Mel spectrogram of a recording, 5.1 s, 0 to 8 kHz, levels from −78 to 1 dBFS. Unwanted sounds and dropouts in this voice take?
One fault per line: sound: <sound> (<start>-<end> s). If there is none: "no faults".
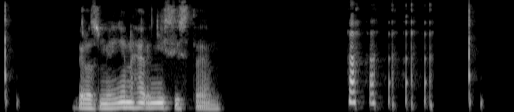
sound: laugh (3.5-4.3 s)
